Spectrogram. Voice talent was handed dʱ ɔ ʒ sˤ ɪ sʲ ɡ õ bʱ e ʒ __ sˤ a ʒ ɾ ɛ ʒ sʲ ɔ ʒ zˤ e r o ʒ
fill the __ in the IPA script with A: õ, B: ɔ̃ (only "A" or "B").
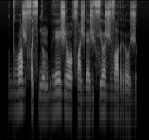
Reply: B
